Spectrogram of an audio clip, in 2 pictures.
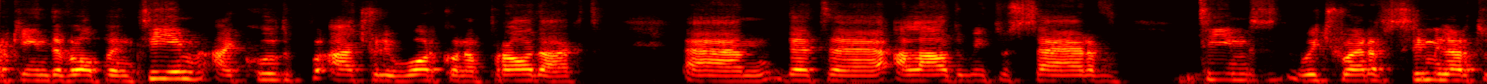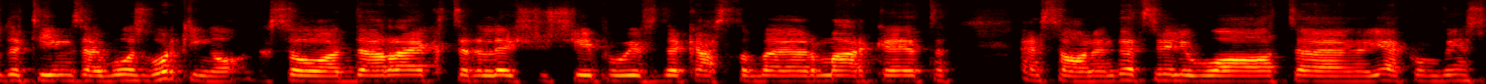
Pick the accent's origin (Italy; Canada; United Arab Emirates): Italy; moved away as an adult; also born or lived in United Kingdom / Germany; now in Berlin, Germany; I'm originally from Italy, worked in the UK and in Germany for a while.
